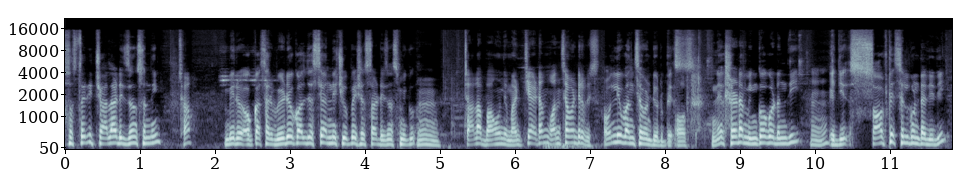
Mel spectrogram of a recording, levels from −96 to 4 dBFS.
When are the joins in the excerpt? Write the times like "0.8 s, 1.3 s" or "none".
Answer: none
